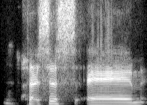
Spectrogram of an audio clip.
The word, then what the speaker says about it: Fitzness: How do you pronounce it? Fitzness? Fitzness. Fitzness.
